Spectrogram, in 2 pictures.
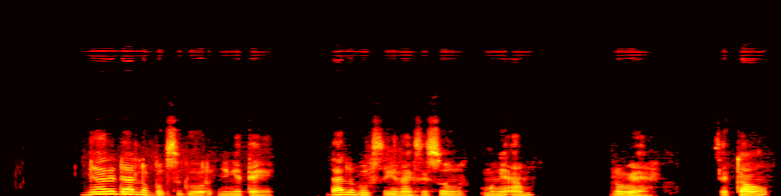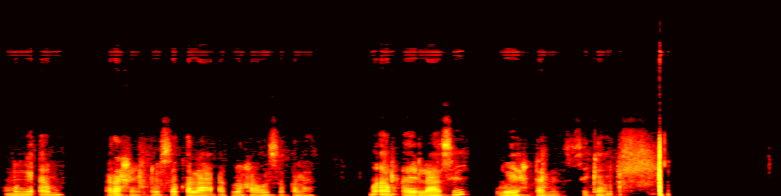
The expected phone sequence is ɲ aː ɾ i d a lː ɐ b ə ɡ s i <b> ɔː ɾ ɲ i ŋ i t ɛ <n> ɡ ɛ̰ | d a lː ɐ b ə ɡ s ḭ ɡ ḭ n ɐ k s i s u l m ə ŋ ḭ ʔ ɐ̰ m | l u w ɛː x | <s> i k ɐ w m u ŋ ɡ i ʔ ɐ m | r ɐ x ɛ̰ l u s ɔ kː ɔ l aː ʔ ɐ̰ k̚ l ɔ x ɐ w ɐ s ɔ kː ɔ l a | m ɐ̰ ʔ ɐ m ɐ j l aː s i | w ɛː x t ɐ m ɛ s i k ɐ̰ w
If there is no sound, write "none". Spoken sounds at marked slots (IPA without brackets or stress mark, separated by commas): ɡ, ŋ, s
